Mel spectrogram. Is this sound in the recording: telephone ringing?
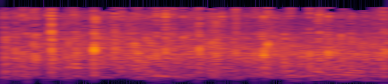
no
